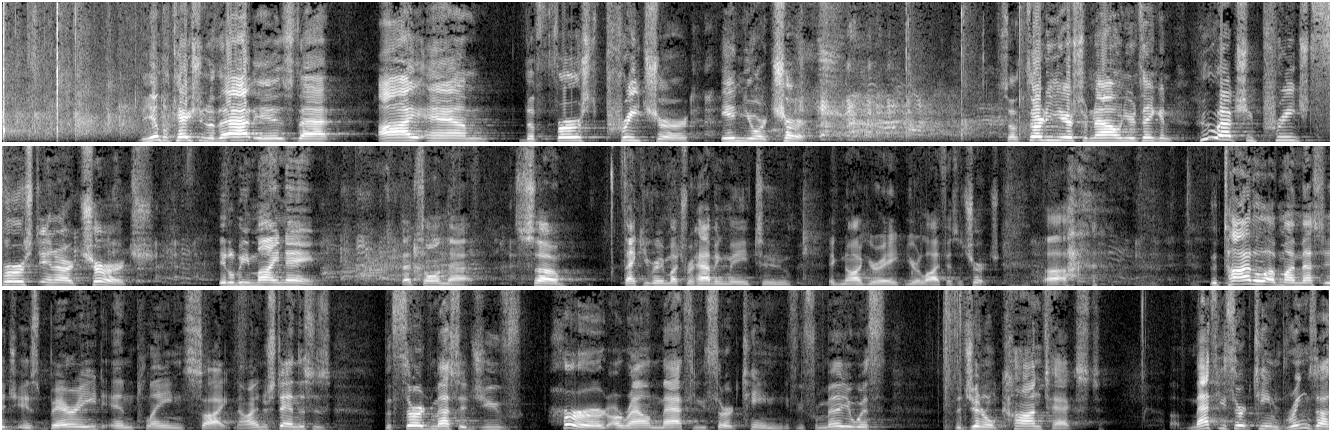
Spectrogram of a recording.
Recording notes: Message Preached at Valley Creek Church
